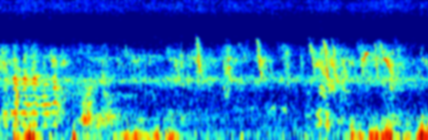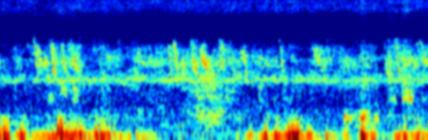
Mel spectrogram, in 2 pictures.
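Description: Faint rural quiet: a goat bleats briefly just after the start, small birds chirp on and off throughout, and there are a few soft low thuds.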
